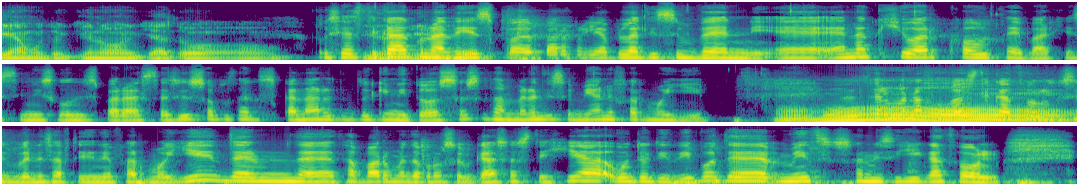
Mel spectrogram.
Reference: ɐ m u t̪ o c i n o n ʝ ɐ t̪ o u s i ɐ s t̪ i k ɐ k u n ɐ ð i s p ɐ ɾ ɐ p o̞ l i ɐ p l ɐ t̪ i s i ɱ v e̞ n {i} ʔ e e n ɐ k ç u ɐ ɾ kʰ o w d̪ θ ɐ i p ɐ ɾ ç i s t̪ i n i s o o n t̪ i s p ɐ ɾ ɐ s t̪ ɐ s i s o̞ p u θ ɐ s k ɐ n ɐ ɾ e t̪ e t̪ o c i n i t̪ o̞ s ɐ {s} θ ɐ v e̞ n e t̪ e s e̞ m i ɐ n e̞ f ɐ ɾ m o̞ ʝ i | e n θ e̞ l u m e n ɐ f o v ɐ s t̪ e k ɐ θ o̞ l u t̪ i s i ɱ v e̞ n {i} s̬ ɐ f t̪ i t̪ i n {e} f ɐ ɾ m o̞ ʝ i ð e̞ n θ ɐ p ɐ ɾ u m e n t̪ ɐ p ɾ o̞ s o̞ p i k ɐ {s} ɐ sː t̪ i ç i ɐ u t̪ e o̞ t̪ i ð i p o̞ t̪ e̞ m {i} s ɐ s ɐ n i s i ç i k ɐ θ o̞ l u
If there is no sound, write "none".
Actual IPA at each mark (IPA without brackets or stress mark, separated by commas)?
i, s, i, e, s, i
